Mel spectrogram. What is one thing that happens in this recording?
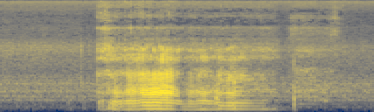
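A dog groans softly in its sleep.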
